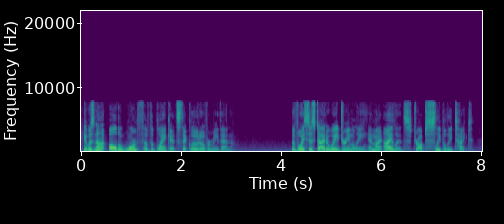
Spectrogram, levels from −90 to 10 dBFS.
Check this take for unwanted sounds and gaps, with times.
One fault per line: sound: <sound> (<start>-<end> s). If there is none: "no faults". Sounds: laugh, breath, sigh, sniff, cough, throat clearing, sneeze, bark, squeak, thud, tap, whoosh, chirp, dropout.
no faults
